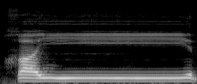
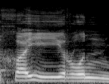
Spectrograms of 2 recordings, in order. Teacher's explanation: Kita baca khair. Jangan dibaca khairun, jangan. Huruf ro kita sukunkan.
